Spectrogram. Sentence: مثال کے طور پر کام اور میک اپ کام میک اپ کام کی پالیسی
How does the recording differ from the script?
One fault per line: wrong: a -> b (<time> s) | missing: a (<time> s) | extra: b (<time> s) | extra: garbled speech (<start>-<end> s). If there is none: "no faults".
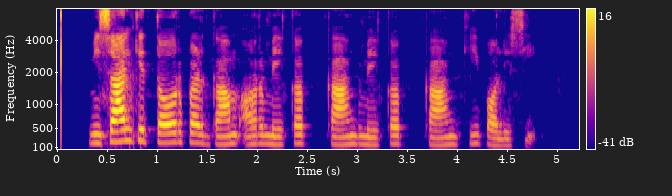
no faults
